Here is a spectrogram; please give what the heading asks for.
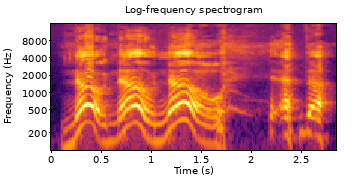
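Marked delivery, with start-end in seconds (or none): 0.1-1.7 higher, louder mock panic; hammed-up gamer dismay. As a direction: cry no in fake horror. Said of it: "And you're like".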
